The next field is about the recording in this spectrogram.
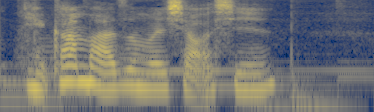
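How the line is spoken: Laughing. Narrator (Chinese): 熊笑，说

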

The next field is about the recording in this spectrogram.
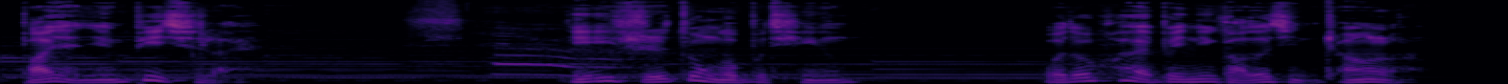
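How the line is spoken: Sighing. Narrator (Chinese): 漠北叹了口气，说

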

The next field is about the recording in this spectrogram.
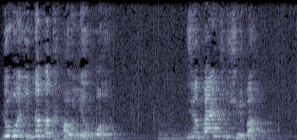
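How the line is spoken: Fed-up loud shout. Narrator (Chinese): 我受不了了，大声的喊了出来

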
